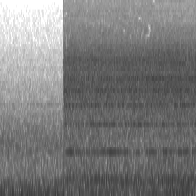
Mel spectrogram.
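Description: Jet engines roar and whine loudly from outside the airliner.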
